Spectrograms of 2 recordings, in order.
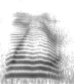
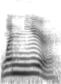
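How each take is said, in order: First: The vowel is nasalized with no n sound. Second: The n is fully pronounced before 'year'.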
